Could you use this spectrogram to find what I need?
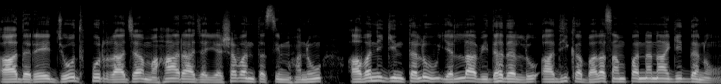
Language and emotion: Kannada, neutral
